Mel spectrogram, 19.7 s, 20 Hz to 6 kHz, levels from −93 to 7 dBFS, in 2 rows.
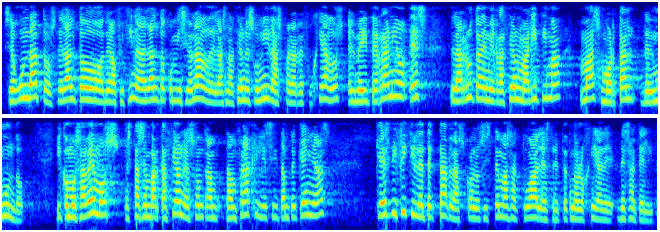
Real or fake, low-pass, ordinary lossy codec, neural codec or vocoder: fake; 5.4 kHz; Opus, 24 kbps; vocoder, 44.1 kHz, 80 mel bands, Vocos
